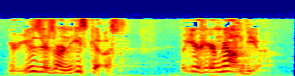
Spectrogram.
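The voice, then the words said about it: Uncanny imitation of another person's voice. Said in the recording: “my Paul Graham voice ... It's really good, by the way. The voice is uncanny. It's scary.”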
